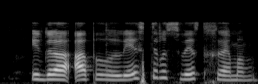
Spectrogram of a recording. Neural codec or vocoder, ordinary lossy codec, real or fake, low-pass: codec, 16 kHz, 4 kbps, X-Codec, HuBERT features, trained on balanced general audio; Opus, 64 kbps; fake; 7.2 kHz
